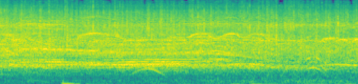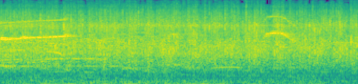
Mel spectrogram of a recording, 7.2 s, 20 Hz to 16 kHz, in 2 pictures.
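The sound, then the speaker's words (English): A large live-show audience claps steadily and loudly throughout as a band is introduced for the 1,925th performance of their career, with cheers, whoops and rising whistles cutting through the dense wash of applause. The level holds nearly constant, easing only slightly midway. “What a crowd we have tonight.”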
